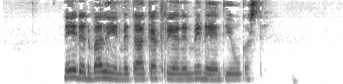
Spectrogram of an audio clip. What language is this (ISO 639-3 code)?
fin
